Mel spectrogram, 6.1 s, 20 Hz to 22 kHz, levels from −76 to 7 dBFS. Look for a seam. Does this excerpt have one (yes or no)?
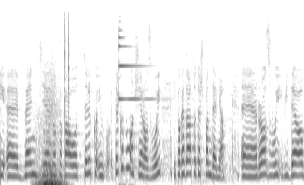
no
